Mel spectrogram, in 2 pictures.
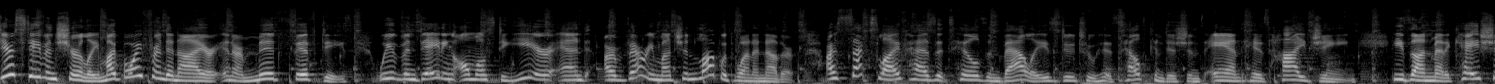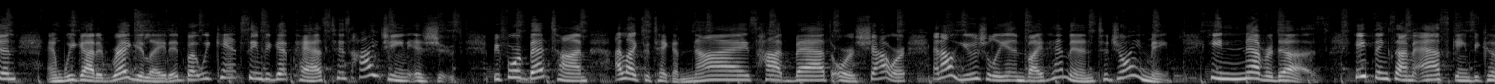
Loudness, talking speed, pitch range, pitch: -26 LUFS, 185 wpm, 170-250 Hz, 205 Hz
